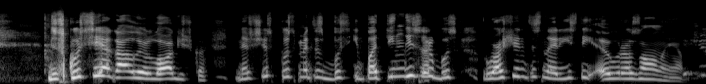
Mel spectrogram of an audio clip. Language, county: Lithuanian, Klaipėda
